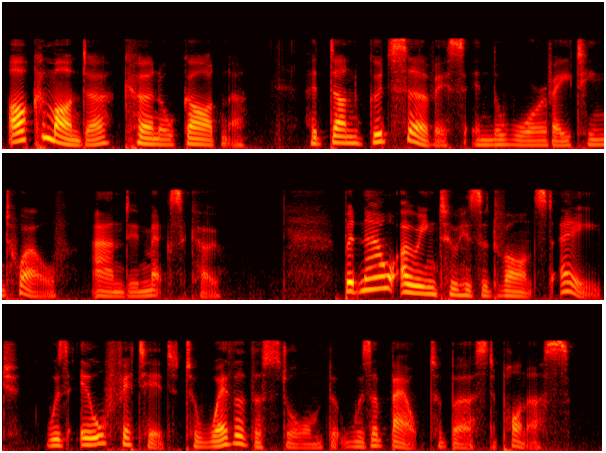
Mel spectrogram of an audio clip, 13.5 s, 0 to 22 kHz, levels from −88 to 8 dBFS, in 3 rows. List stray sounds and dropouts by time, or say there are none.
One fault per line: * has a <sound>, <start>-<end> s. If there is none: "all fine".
all fine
